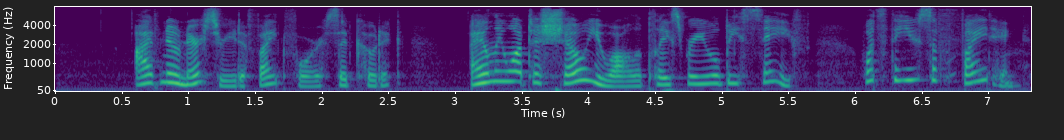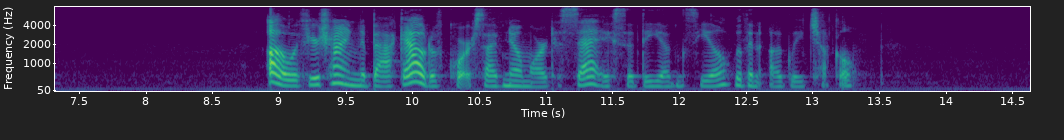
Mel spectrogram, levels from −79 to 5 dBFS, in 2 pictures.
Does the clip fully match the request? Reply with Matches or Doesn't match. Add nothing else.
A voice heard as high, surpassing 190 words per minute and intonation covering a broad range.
Matches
